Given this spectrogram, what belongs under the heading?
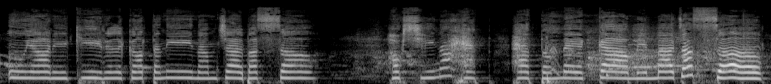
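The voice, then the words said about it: Sung imitation of another singer's voice. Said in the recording (Korean): “성대모사가 ... 잘하시네요 ... 이건 모창이죠, 모창”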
